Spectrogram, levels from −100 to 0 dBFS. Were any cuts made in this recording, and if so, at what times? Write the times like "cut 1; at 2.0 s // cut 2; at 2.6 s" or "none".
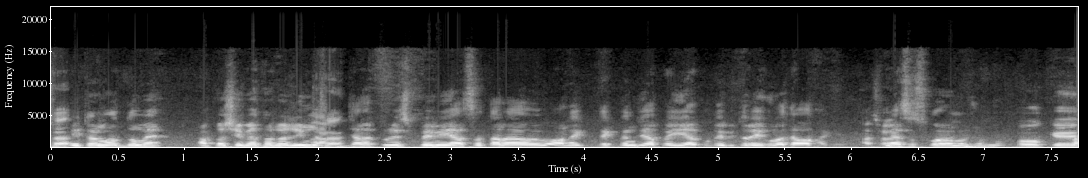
cut 1; at 2.0 s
